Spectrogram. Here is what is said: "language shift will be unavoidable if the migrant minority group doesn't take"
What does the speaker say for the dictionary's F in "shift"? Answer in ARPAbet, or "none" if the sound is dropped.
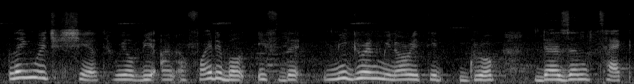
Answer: none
